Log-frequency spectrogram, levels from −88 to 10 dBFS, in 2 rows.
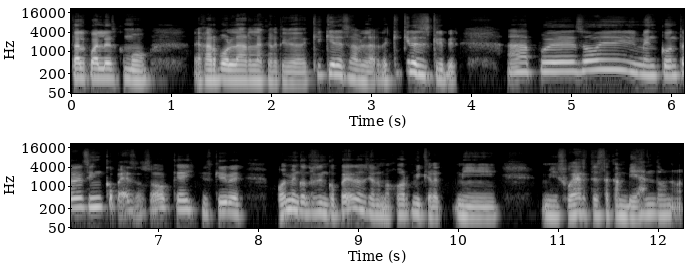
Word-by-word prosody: tal 145 0 +7
cual, 145 0 +7
es 145 -1 +4
como 130 -3 -1 0.4
dejar 135 0 +3
volar 130 -2 +5
la 125 -1 0
creatividad, 115 -2 -4
¿de 110 +1 -6
qué 180 - -10
quieres 185 -4 +4
hablar? 125 -5 -2
¿De 125 - -5
qué 195 - -14
quieres 215 -1 +6
escribir? 175 -1 -3 0.5
Ah, 225 -1 -1
pues, 230 0 +3
hoy 260 -2 +2
me 190 -2 0
encontré 180 +4 +1
5 220 +1 0
pesos, 180 - -7
okey, 185 -2 -2
escribe, 145 -1 -2 0.3
hoy - - 0
me 190 - +4
encontré 155 -3 -3
5 140 -4 -3
pesos 185 +4 0
y - - -4
a - - -3
lo 130 - -4
mejor 135 +1 -5
mi 140 -2 -2
creat 115 -3 -5
mi 110 -2 -3 0.4
mi 125 -1 -4
suerte 130 +1 -2
está 130 +1 -8
cambiando, 130 +1 -3
¿no? 130 - -8
145 Hz, 205 wpm, -22 LUFS, 130-190 Hz, 0.5 s, tal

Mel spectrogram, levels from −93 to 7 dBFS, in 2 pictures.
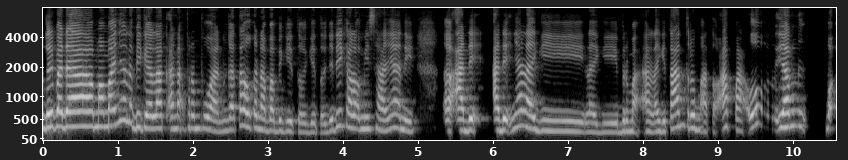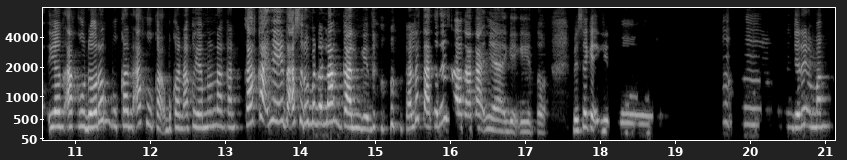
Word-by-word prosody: daripada 330 +1 +8
mamanya 345 +7 +2
lebih 310 0 -3
galak 285 0 +3
anak 280 +1 -2
perempuan, 275 -6 -3
enggak 260 +1 -3
tahu 335 -2 +3
kenapa 250 -4 -1
begitu, 225 -2 -6
gitu. 200 -1 -10
Jadi 250 +10 -5
kalau 290 -3 0
misalnya 275 +1 -3
nih, 225 -3 -4 0.4
eee, - - 0
adik, - - +3 0.2
adiknya 250 +6 +1
lagi, 230 -5 -3
lagi 200 0 -7
berma 225 -2 -5
eee, 225 -1 -4
lagi 220 +1 -4
tantrum 295 -1 0
atau - - -8
apa, 290 -6 -2
oh 375 +5 -1 0.2
yang 315 +1 +4 0.4
pa - - -4
yang 330 +1 +4
aku 330 +1 +3
dorong 335 +10 +4
bukan 345 0 -1
aku, 385 0 -1
Kak, 290 - -1
bukan 300 +1 -3
aku 310 +3 -8
yang 300 - -1
menenangkan. 330 -1 -4
Kakaknya 415 +4 +3
yang - - -9
tak - - +4
suruh 445 -2 -2
menenangkan 395 -7 +6
gitu. 275 +3 -3 0.4
Lalu 285 - -1
takutnya 330 +6 +2
selalu 315 -1 +3
Kakaknya 285 -3 0 0.2
kayak - - -8
gitu. 210 -1 -8 0.4
Biasanya 240 +7 -2
kayak 225 - -9
gitu. 205 0 -11 1.6
Mhm. 370 -1 -10 0.5
Jadi 305 +4 +1
memang 315 0 -3
295 Hz, 160 wpm, -22 LUFS, 240-330 Hz, 1.6 s, daripada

